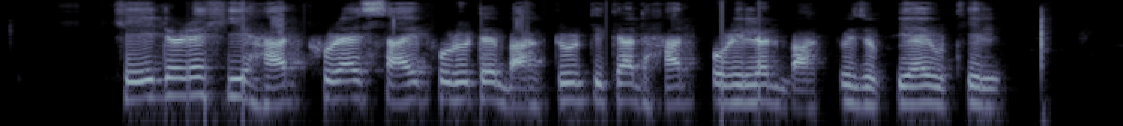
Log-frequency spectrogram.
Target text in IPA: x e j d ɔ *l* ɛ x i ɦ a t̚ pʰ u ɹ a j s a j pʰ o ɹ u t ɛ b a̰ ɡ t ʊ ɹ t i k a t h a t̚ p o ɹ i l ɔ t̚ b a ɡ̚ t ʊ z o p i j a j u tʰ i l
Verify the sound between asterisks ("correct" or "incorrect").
incorrect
